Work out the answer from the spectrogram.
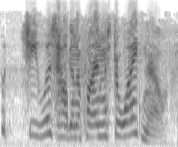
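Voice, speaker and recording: Wide-eyed teen boy reporter, high bright voice, old radio drama, bit noisy. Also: sing-song, fast talker, full character voice. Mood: anxious, startled. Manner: boyish, earnest, wide-eyed. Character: eager, anxious boyish teenage cub reporter. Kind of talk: 1940s radio serial acting.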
